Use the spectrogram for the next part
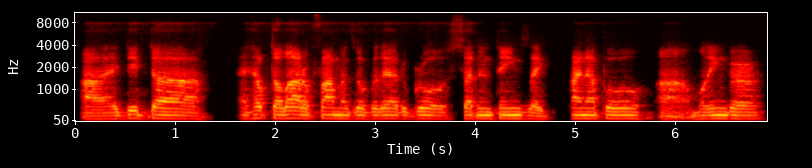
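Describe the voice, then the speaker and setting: A man in his thirties with a Ugandan accent speaks informally about himself as a guest panelist, often halting and restarting his sentences. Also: on the low side, flat delivery, a bit bright, rough recording. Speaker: wellness tonic maker, guest panelist. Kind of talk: informal personal storytelling on a panel.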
